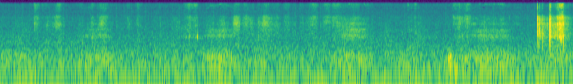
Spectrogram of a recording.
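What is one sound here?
A cloth rubs against a pistol.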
